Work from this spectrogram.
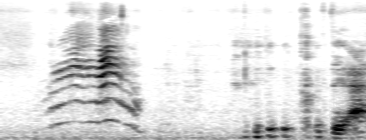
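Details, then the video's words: Two or more Siamese cats wrestling loudly; one long, wavering yowl swells and then drops away, followed by short scuffling thumps and a human voice, ending with another rising cat cry. "Noisy wrestling ng Siamese cats!"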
